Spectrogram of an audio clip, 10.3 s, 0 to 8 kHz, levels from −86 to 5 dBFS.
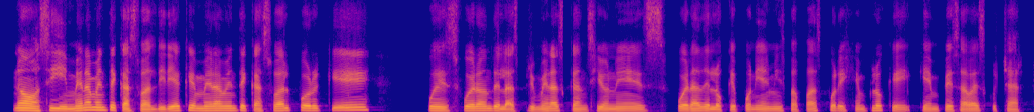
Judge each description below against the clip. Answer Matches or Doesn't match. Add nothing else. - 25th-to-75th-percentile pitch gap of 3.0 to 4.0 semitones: Matches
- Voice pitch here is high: Doesn't match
